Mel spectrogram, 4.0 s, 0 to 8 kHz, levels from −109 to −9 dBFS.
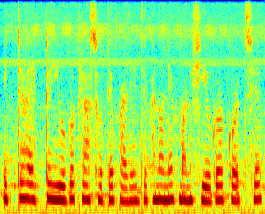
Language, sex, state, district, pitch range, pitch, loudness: Bengali, female, Assam, Hailakandi, 195-210 Hz, 200 Hz, -13 LUFS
